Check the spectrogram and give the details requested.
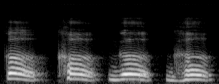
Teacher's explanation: इथे कुठेही मला बाकी कुठल्याही तोंडातल्या अवयवाचा आधार लागला नाही हे सगळे आहेत कंठवर्ण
